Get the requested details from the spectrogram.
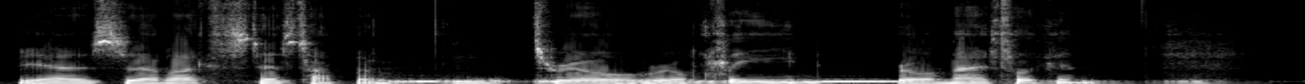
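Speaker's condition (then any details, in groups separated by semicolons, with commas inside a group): Parkinson's disease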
